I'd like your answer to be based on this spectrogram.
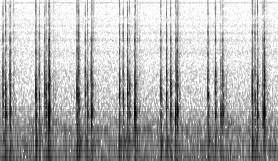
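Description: Long painted nails tap and scratch the closed lid of a small square white paperboard gift box with blue polka dots and a green label, lying on a table. Quick clusters of dry, hollow clicks with a low-mid tone stop almost instantly. Faint scratching and a low background hum fill the gaps between them.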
